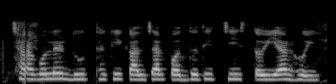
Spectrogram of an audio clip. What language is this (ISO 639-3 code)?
ben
